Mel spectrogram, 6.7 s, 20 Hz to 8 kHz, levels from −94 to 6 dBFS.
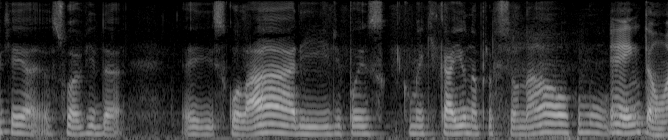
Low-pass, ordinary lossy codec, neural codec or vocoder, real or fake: none; none; none; real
